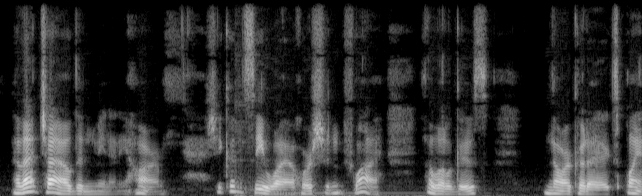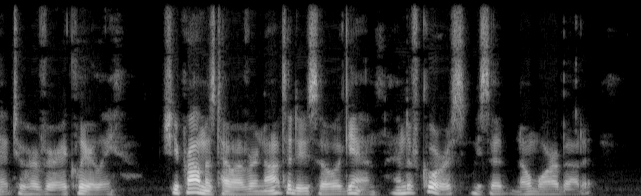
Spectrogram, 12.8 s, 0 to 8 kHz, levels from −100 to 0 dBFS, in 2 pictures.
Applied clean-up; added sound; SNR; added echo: neural separator model SepFormer DNS4.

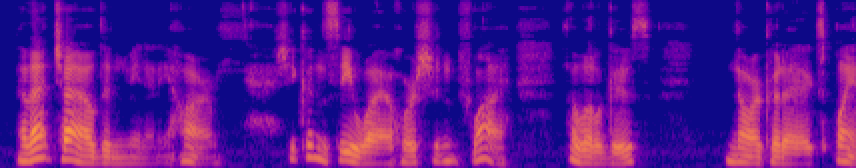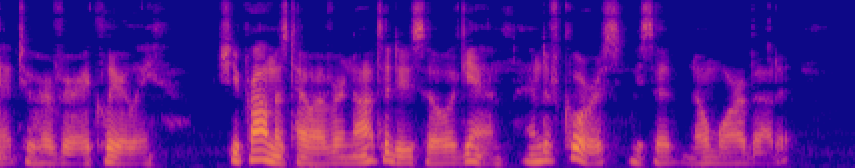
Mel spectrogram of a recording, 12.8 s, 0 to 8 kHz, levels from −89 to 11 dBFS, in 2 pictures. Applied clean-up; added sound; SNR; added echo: none; none; none; none.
